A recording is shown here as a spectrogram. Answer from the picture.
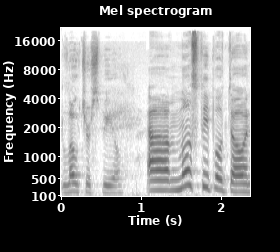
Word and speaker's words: Loterszpil: thank you I get that last name right loer Spiel uh most people don't it's kind of difficult loer Spiel um is a German Jewish name and it's not easy to pronounce so most people call me and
